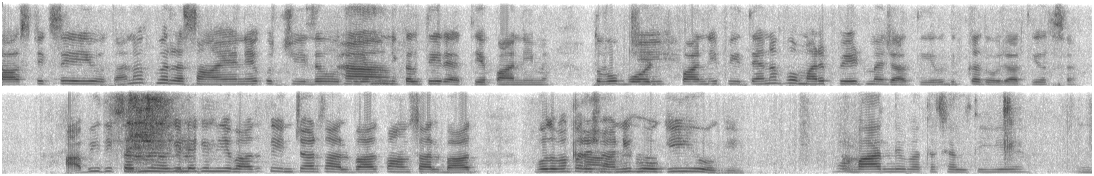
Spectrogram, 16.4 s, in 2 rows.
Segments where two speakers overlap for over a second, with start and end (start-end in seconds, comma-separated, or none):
none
